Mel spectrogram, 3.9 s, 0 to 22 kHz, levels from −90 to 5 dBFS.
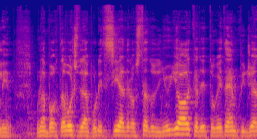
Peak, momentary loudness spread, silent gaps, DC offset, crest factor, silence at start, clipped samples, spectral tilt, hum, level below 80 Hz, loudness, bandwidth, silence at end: -4 dBFS; 9 LU; none; under 0.1%; 16 dB; 0 s; under 0.1%; -5.5 dB/octave; none; -46 dBFS; -20 LUFS; 19 kHz; 0 s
